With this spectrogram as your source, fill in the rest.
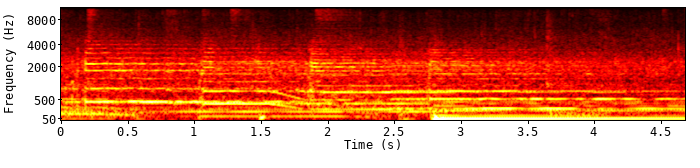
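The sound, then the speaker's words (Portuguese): An audience at a morning church service applauds in a dense, steady wash of clapping that lasts the whole stretch. Sustained keyboard chords play underneath, and a deep low tone swells in partway through. “Quem crê e recebe, diga glória a Deus e dê uma salva de palmas, em nome de Jesus.”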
